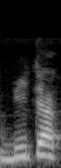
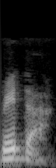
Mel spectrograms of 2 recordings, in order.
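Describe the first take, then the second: First: The first vowel sounds like 'ee'. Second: The first vowel sounds like 'ay'. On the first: The speaker calls it wrong. "আমরা বলি না বিটা কণা" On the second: The speaker calls it right. "কণাটার নাম হচ্ছে বেটা"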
